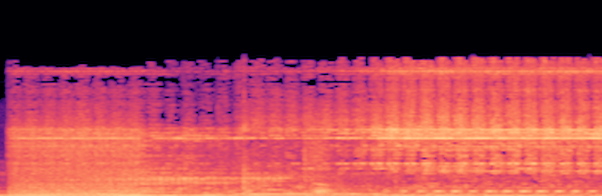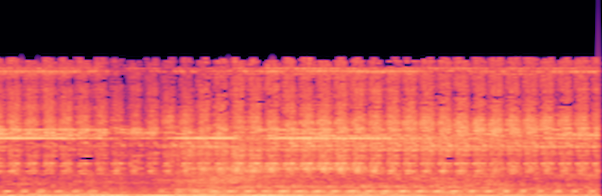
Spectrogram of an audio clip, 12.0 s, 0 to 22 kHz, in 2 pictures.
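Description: The faulty motor of an Ola S1 Air electric scooter whines loud and steady at close range, a sustained tonal hum with a high squealing edge that shifts in pitch partway through.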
